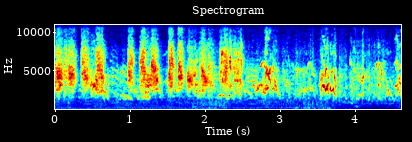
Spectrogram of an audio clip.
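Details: Budgerigars in a flock chirping in loud pulsing bursts of warbled chatter and squawks, over a faint low hum.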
